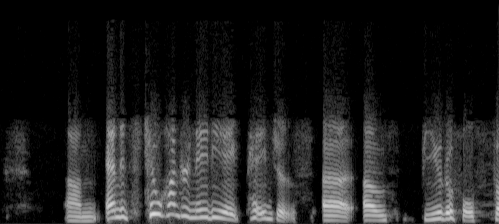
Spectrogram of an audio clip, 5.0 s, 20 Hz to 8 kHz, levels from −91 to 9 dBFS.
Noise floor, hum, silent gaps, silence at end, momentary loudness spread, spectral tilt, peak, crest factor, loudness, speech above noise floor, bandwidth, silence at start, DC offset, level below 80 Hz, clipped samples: -57 dBFS; none; none; 0 s; 9 LU; -9 dB/octave; -4 dBFS; 16 dB; -20 LUFS; 38 dB; 4.5 kHz; 0.65 s; under 0.1%; -70 dBFS; under 0.1%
